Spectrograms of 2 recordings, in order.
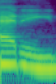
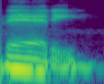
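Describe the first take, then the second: First: Zaddy, with a clear buzzing Z at the start. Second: Daddy, starting on a plain D sound. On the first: Correcting a friend who misheard, zaddy stressed. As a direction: lean on the Z sound of zaddy. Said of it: "It's a Z, with a Z". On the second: Correcting a friend, daddy said as the wrong word. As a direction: set daddy apart from zaddy. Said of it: "I said zaddy, not daddy". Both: Shown as a demonstration.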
